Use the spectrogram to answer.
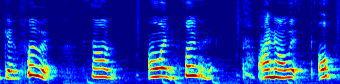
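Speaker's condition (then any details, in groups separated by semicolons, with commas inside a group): Cerebral palsy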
